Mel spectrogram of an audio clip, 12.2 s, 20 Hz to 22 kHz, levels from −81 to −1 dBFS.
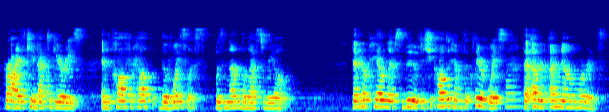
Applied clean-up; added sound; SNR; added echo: none; Brass instrument; 18 dB; reverberation time 0.6 s.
